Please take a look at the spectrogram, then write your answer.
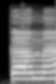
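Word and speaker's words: كما: کریں گے وہ دیکھیں۔ کاف زبر کا، میم الف مد زبر ما، ایسا کریں گے ہجے، ٹھیک ہے۔ تو کما ایک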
